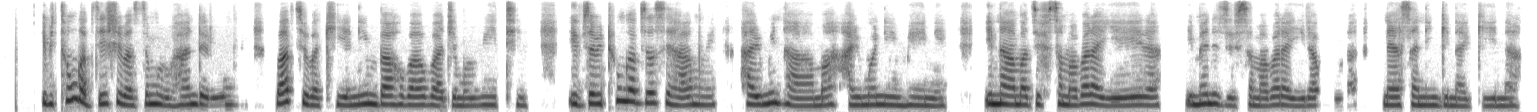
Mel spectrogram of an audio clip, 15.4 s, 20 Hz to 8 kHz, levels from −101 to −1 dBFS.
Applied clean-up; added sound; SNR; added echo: none; none; none; none.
